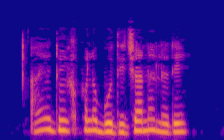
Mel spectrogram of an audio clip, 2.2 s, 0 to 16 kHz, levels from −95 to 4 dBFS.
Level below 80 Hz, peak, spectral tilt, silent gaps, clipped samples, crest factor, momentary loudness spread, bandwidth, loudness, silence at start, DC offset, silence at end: -76 dBFS; -10 dBFS; -5.5 dB/octave; none; under 0.1%; 16 dB; 8 LU; 7.6 kHz; -26 LUFS; 0.3 s; under 0.1%; 0.4 s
